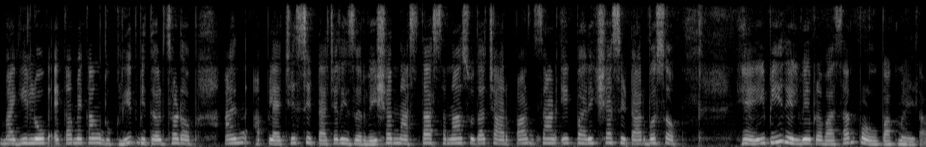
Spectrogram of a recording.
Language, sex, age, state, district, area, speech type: Goan Konkani, female, 30-45, Goa, Canacona, rural, spontaneous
